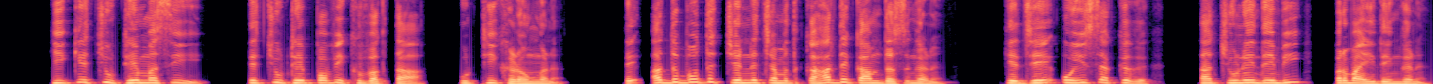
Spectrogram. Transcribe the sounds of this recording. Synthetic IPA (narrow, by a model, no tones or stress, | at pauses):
kiːket͡ʃuːʈʰːemɐsiː | t̪eːt͡ʃuːʈʰːepɐʋɪkʰʋəkt̪a | ʊʈʰːiːkʰəɽõːŋɡəɳ | t̪eɐd̪bʊt̪t͡ʃɪnːt͡ʃəmət̪kaːɾd̪eːkɐmd̪ɐsəŋɡəɽ̃ | ked͡ʒeːʔoːisəkək | t̪ãt͡ʃʊɽ̃ẽːd̪ẽːbʱiː | pəɾmaːid̪ẽːŋɡən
